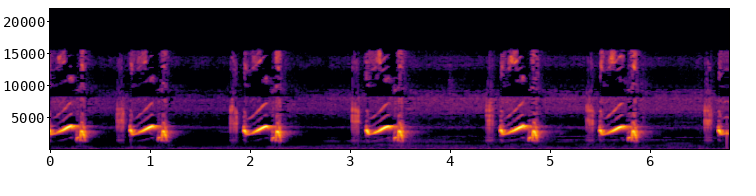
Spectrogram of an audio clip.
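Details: Lure song of a prenjak (bar-winged prinia), 'tamu' type used to provoke rivals: rapid series of rising whistled notes, each followed by a buzzy chip, repeated nearly every second. Low background hum.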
